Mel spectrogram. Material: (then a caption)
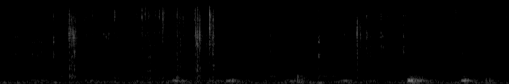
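Glycerin soap. A hand-sized, solid, translucent orange glycerin soap bar held in the fingers is scraped and shaved into small cubes with the blade of an orange utility knife. A quiet series of short, crisp scraping and crunching strokes sounds, with bright high-end hiss and soft low thumps under each cut.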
